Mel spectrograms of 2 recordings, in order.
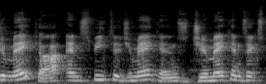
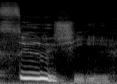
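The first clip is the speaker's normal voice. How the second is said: drawn-out "Sushi" in a put-on Japanese accent; joking, exaggerated Japanese accent; mock Japanese accent. Shown as a demonstration. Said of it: "say sushi without the accent".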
